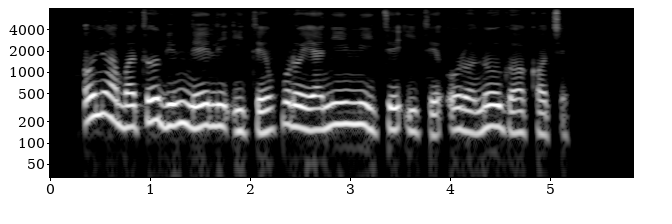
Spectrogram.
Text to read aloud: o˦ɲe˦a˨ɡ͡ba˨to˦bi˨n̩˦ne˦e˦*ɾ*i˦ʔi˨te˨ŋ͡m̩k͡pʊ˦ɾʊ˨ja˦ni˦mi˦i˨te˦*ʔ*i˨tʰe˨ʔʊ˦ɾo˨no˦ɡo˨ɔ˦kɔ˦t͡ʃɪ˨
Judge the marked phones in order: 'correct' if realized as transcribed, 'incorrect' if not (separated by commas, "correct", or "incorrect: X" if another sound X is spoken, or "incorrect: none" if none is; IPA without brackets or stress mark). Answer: incorrect: l, correct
